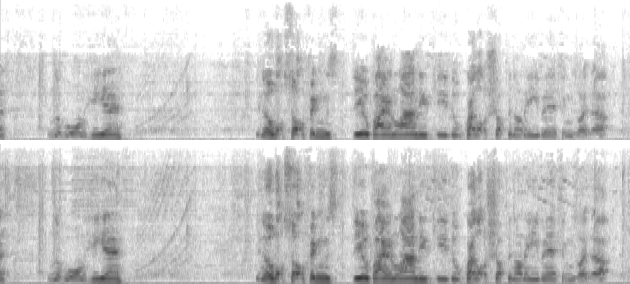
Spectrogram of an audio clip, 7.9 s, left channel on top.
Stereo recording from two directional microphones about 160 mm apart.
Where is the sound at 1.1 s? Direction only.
5° left (ahead or behind).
